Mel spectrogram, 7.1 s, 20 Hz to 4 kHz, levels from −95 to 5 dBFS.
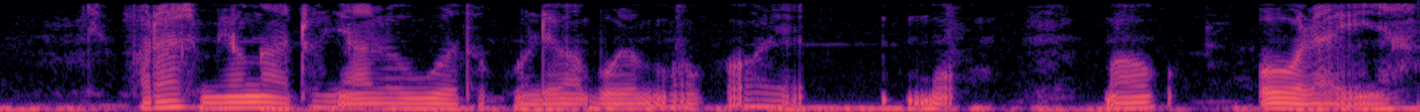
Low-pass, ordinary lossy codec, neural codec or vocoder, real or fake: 3.6 kHz; none; none; real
